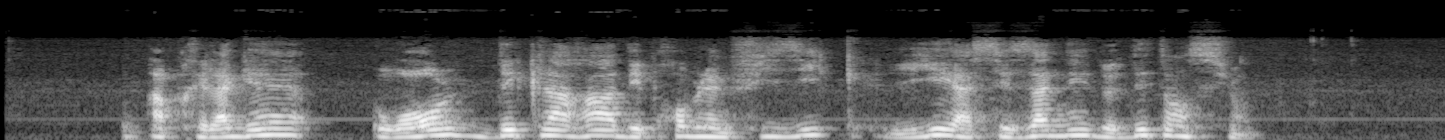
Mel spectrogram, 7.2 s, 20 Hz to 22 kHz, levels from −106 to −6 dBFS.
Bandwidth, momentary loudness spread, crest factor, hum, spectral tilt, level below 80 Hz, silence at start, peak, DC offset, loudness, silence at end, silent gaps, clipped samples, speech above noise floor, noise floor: 7.2 kHz; 10 LU; 16 dB; none; -8 dB/octave; -54 dBFS; 0.6 s; -2 dBFS; under 0.1%; -18 LUFS; 0.95 s; none; under 0.1%; 42 dB; -60 dBFS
